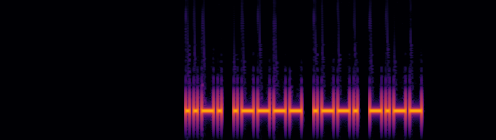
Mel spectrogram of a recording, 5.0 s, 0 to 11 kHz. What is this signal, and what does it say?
Morse code, heard as a keyed tone, about 30 wpm, 700 Hz. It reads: F1PY
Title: DXCC-100 Call Signs - 4 Characters - Repeated 3x - 30wpm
